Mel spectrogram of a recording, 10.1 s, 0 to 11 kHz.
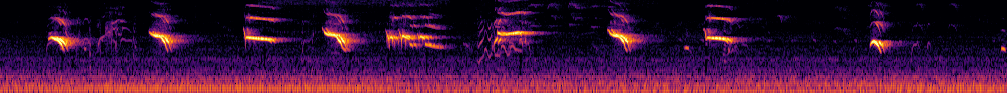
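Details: Breakfast at an osprey nest on Hog Island, 05:09 on 11 June 2017, with a bullhead being eaten. Loud, piercing, downslurred whistled chirps are repeated about once a second, set against a low mechanical hum.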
